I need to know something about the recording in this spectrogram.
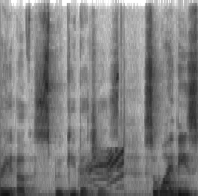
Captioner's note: cat screeching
